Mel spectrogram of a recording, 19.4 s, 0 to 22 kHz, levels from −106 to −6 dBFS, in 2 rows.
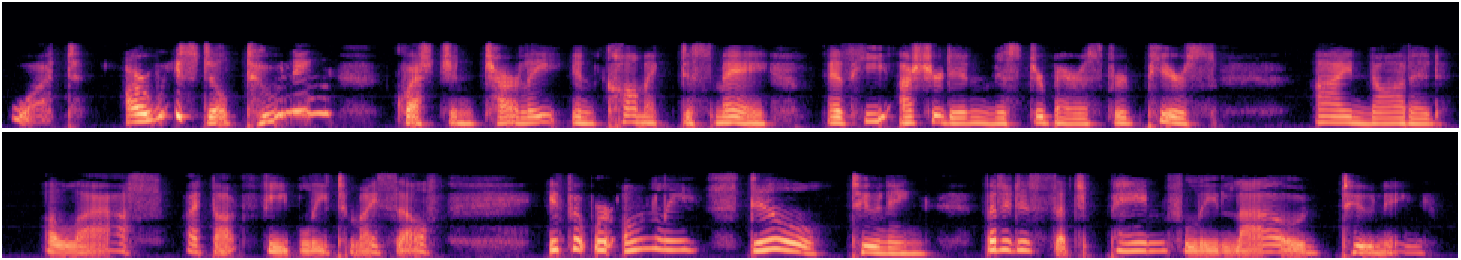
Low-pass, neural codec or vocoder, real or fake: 5.4 kHz; none; real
